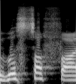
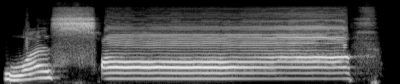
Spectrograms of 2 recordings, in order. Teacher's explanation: صاد کے اوپر مد لازم ہے اور ہم نے اس کو 5 سے 6 الف تک لمبا کر کے پڑھنا ہے۔ یہ وصفا نہیں پڑھا جائے گا، صاد کی پہلے مد کو آپ نے کمپلیٹ کرنا ہے، وصاف۔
